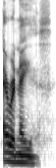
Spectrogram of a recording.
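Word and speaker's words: Irenaeus: It's And it's pronounced Aronyaeus.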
